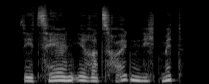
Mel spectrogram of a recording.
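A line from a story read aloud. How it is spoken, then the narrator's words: Quiet. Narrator (German): sagte Edward leise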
